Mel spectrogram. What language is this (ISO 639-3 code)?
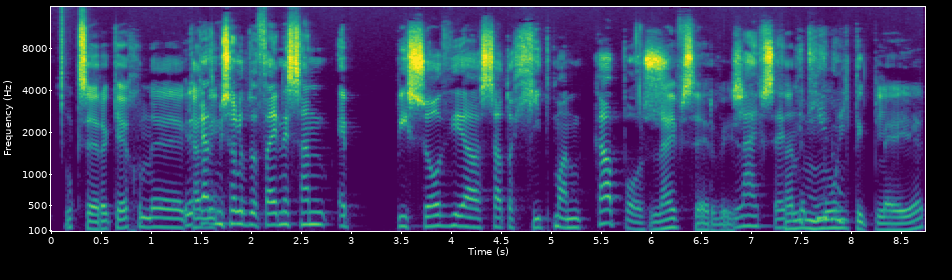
ell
